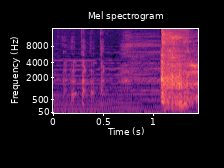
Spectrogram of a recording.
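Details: A single loud, harsh raw cough from an adult man with the flu (not COVID), over quiet background music during a live stream.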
